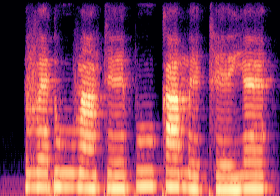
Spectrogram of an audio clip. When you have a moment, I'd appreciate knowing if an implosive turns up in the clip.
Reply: yes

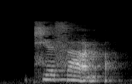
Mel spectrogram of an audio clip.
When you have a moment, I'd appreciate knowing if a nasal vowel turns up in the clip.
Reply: no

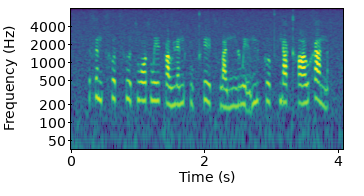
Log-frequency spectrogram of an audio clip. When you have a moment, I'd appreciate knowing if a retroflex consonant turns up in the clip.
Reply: yes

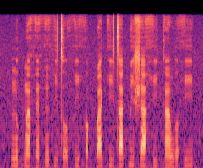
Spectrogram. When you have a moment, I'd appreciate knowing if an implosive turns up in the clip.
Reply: no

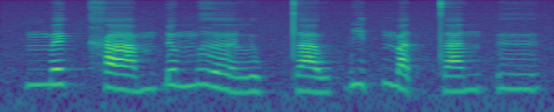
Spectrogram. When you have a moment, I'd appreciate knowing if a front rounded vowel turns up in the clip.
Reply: no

